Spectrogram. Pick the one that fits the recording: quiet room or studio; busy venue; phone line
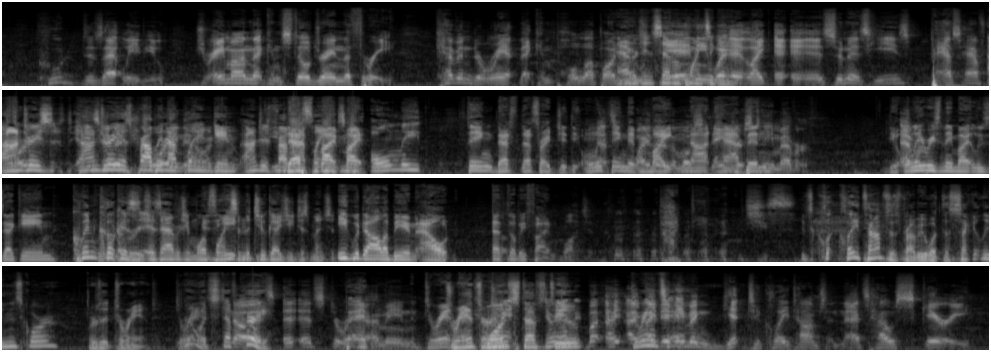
busy venue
